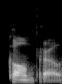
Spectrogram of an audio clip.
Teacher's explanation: in writing we see there's no accent mark here and when we pronounce it we put the stress on um the second to last syllable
